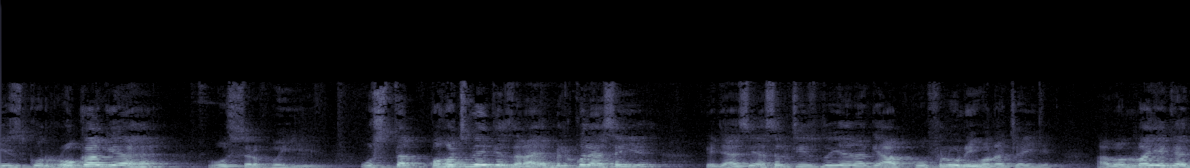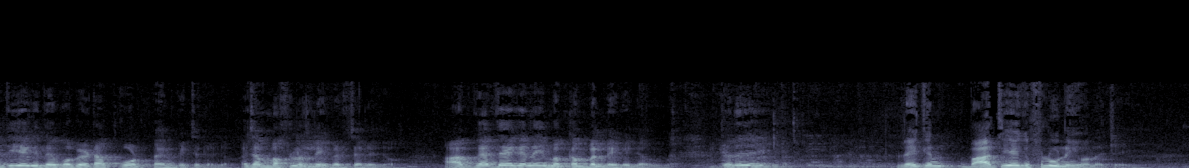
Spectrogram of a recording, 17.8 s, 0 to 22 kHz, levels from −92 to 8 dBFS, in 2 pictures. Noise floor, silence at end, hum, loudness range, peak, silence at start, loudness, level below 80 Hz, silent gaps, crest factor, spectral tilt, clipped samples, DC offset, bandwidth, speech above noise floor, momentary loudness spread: -47 dBFS; 0.35 s; none; 5 LU; -4 dBFS; 0 s; -24 LUFS; -62 dBFS; none; 20 dB; -8 dB/octave; under 0.1%; under 0.1%; 11.5 kHz; 23 dB; 17 LU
